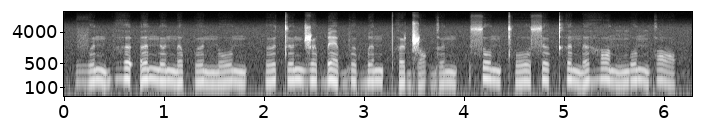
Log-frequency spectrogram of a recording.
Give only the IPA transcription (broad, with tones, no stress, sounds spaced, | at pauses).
v ɵ˩˧˩ n bʱ ə˥˩ ʔ ə˧˥˧ n ɵ˩˧˩ n ə˥˩ p ɵ˩˧˩ n o˩˧˩ n | ɵ˩˧˩ t ɵ˧˥˧ n ʐ ə˥˩ ɓ ɛ˥˩ b ɵ˥˩ ɓ ə˧˥˧ n pʰ ə˩˧˩ ɖ͡ʐ ɔ˩˧˩ ɡ ɵ˩˧˩ n | s o˥˩ n tʰ o˩˧˩ s ɵ˥˩ kʰ ə˥˩ n ə˧˥˧ ɦ ɔ˥˩ n ŋ o˧˥˧ n ɡ ɔ˥˩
